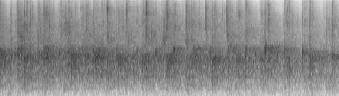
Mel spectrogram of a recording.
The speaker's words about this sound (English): I think we should give a quick round of applause for Independence Blue Cross.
